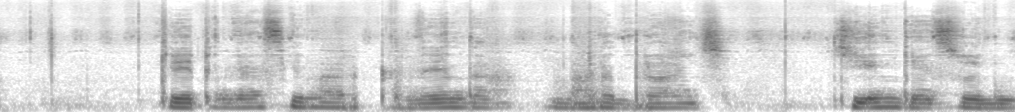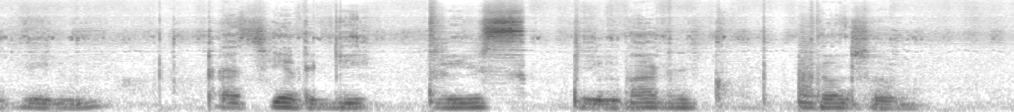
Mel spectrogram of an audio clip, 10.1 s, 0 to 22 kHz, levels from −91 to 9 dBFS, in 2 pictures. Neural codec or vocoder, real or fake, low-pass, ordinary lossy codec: codec, 44.1 kHz, 1.7 kbps, Pupu-Codec; fake; none; none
